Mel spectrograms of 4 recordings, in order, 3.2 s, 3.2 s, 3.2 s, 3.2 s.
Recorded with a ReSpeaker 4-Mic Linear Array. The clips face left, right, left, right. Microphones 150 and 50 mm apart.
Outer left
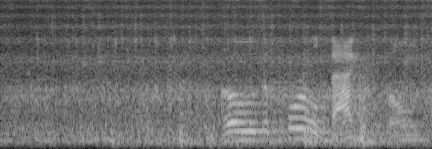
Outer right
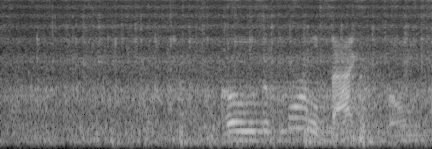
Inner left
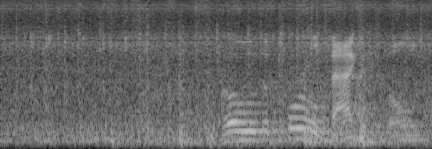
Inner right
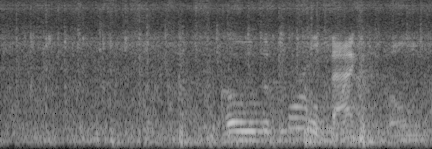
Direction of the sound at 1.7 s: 5° left (ahead or behind).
